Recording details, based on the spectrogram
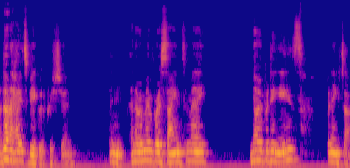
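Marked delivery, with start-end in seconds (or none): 5.0-7.0 put-on strong, thick Jamaican accent. Recalling what a woman said to her, in a strong Jamaican accent. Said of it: "like in a very strong Jamaican accent".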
